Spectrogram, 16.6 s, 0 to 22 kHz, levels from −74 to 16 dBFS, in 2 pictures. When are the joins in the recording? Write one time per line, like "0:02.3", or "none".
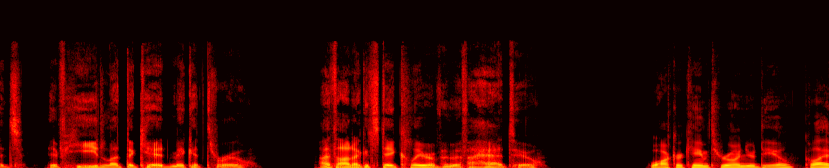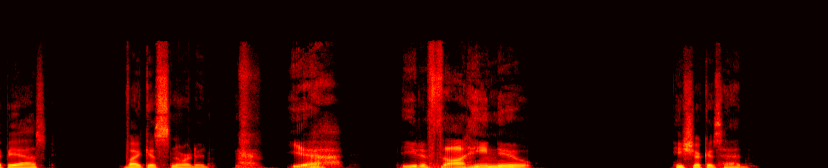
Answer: none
